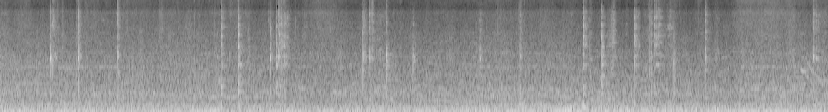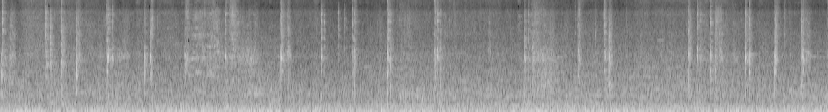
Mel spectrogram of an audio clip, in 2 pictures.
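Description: Two metal ladles scraping and clanking irregularly against a large wok as kuey teow noodles and bean sprouts are stir-fried, with the food sizzling underneath.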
